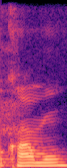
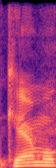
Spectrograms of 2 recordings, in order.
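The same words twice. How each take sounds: First: Caramel? squeezed to two syllables, car-mel, rising. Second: Caramel said in three syllables, kare-uh-mel. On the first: Asking his friend which way, caramel? as car-mel. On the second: Asking his friend which way, caramel as kare-uh-mel. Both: Shown as a demonstration. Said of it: "Three syllables?".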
